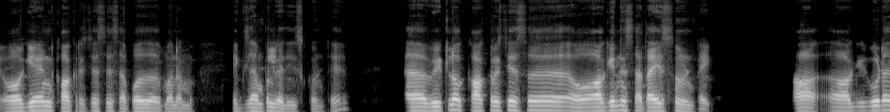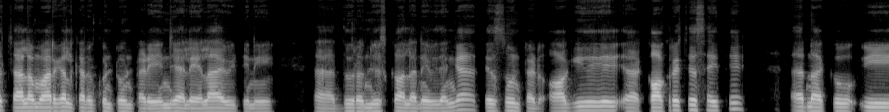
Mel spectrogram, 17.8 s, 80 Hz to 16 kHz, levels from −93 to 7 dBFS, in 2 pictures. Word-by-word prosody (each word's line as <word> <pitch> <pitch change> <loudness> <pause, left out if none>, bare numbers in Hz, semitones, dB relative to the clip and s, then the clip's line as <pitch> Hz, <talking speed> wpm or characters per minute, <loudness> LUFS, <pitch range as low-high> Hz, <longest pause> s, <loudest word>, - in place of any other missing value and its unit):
'Oggy 120 +3 +4
and 140 -1 +3
cockroaches' 120 +1 -1
suppose 115 +2 +3 0.2
మనం 105 -1 -4 0.5
ఎగ్జాంపుల్‌గా 120 +1 0
తీసుకుంటే 95 -2 -12 0.7
ఆ! - - +5 0.2
వీటిలో 135 +5 +4
'కాక్రోచెస్ 140 +2 +3 0.7
ఓగిని' 145 +4 +4
సతాయిస్తు 125 +1 +3
ఉంటాయి. 100 -1 -8 0.9
ఆ - - +5 0.4
'ఓగి' 130 +2 -2
కూడా 150 +1 +5
చాలా 120 0 +3
మార్గాలు 125 +1 +2
కనుక్కుంటూ 115 -1 -5
ఉంటాడు 110 -1 -4
ఏం 105 - -2
చేయాలి 110 -1 0
ఎలా 115 0 +1
వీటిని 110 +1 -7 0.6
ఆహ్, 105 -1 -6
దూరం 115 -1 -2
చేసుకోవాలి 115 0 -3
అనే 115 0 -1
విధంగా 120 +8 -3 0.2
చేస్తూ 120 +1 -4
ఉంటాడు 105 -3 -7 0.2
'ఓగి‌గి 140 +4 -1 0.2
ఆహ్, 115 - -4
కాక్రోచెస్' 150 +6 0
అయితే 145 +7 -7 0.6
ఆ - - -1 0.2
నాకు 125 +1 -2 0.3
ఈ - - +1
120 Hz, 130 wpm, -21 LUFS, 110-135 Hz, 0.9 s, ఆ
